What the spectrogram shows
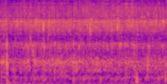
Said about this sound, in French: Parce que je suis pas assez dans l'eau, sinon là le micro il est dans l'eau. Ah, mais là, c'est bien. Après, là, c'est aussi plus fort. Le, le jet d'eau est plus fort quand même.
